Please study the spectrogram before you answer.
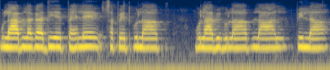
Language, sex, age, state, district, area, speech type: Hindi, female, 30-45, Madhya Pradesh, Betul, rural, spontaneous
